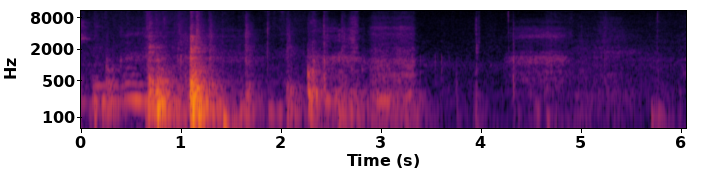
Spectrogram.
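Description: Handling noise: fabric rustling and rubbing against the camera's microphone, with a few soft knocks. It is loudest about a second in, with more scrapes around two and three seconds, then quieter.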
